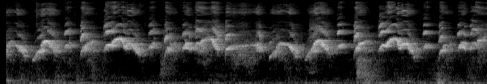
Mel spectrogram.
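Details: Cockatiels in an aviary in breeding mood: continuous busy chattering of overlapping chirps and short rising-falling whistled notes, several birds calling at once.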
